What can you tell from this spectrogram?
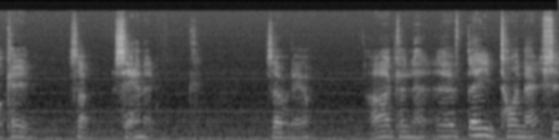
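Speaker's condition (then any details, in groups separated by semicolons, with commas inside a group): Cerebral palsy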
